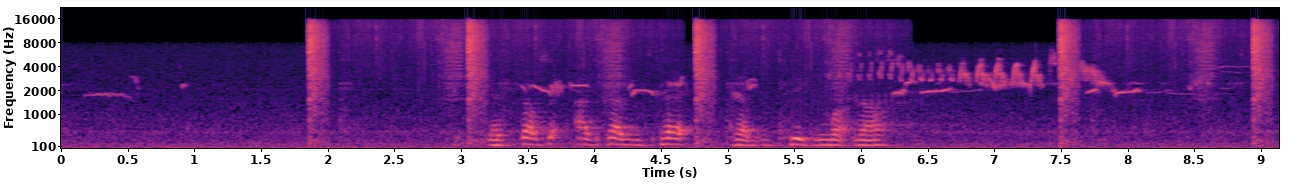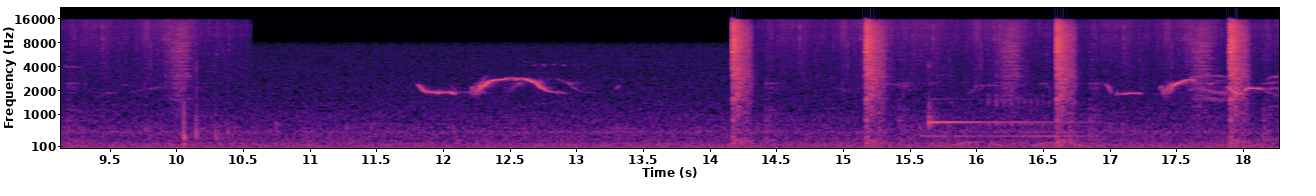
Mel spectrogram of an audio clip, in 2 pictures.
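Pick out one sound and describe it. A shovel digs into soil with dull thuds.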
